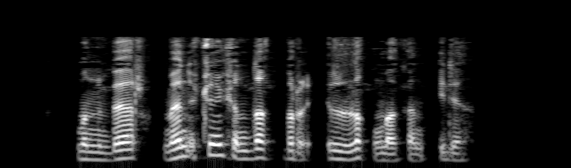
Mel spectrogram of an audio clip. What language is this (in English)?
Uyghur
